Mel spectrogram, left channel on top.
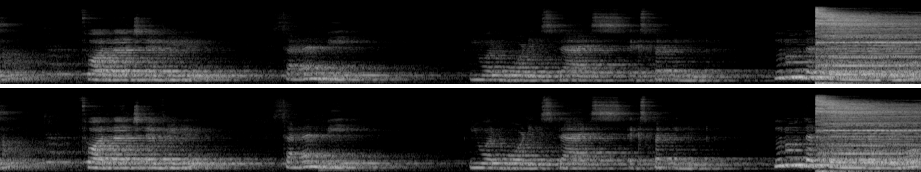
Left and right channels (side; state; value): both; normal; correlation 0.85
